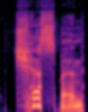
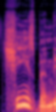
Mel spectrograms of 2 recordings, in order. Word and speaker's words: Chessman: Chessman, but we had been pronouncing it Cheeseman because that's the way it seems to read. But we had a very kind listener inform me that, in fact, his name is pronounced Chessman, not Cheeseman, so we would like to make that correction.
